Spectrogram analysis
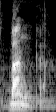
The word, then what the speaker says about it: banca: Next, we have as in Italian's banca, or the English word bank. This is an N, but it's pronounced with the back of your tongue instead of with the front.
